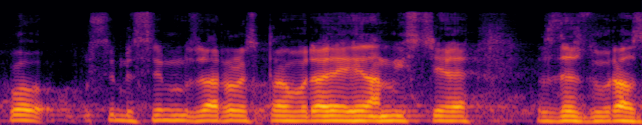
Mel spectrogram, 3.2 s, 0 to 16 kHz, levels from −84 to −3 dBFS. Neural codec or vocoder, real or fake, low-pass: codec, 24 kHz, 3 kbps, HILCodec; fake; 10.8 kHz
